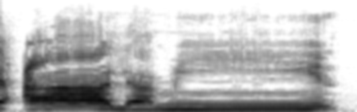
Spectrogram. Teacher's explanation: आइन को वस्ते हलक से और लाम को छोटा पढ़ेंगे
